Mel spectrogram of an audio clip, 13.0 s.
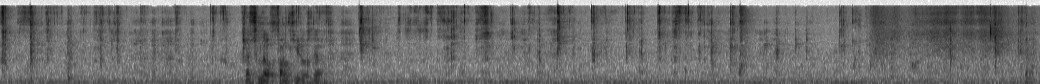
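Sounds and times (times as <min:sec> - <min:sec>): chewing crispy fried chicken: 0:00.0 - 0:13.0
paper napkin rustling: 0:10.9 - 0:13.0.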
